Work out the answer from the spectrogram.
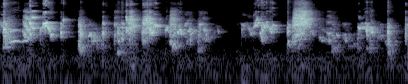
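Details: Domestic budgerigars sounding happy: continuous raspy warbling chatter with buzzy squawks and rising chirps, broken by one short pause midway.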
